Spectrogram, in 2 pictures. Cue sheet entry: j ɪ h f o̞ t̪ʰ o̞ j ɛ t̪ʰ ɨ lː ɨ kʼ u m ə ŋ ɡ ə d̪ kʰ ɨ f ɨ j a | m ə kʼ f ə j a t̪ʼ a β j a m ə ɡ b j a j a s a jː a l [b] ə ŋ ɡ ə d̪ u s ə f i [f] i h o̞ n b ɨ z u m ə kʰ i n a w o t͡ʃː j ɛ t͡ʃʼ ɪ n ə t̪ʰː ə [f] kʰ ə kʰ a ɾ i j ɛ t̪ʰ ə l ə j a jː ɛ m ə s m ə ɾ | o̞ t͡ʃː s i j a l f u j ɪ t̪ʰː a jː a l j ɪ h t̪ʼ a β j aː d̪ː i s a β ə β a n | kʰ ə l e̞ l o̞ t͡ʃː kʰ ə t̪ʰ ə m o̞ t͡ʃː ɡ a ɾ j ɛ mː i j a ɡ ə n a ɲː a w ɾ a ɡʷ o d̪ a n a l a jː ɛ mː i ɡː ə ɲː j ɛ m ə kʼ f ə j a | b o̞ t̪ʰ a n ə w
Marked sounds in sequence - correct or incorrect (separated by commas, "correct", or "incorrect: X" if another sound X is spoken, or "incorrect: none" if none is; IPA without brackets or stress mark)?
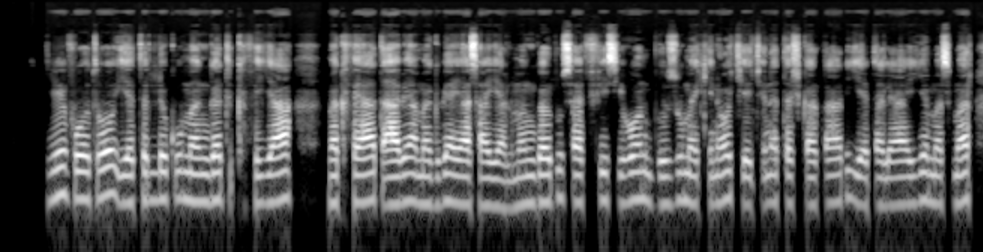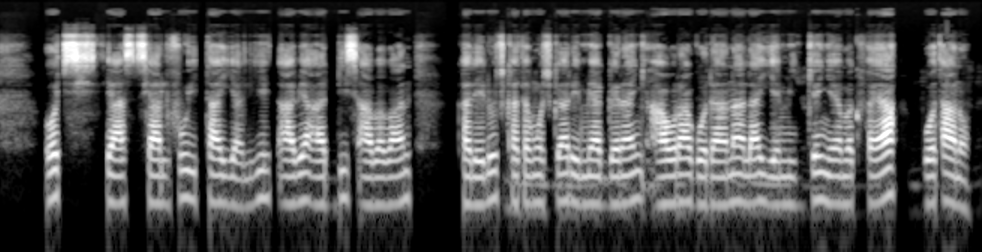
incorrect: m, incorrect: s, incorrect: ʃ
